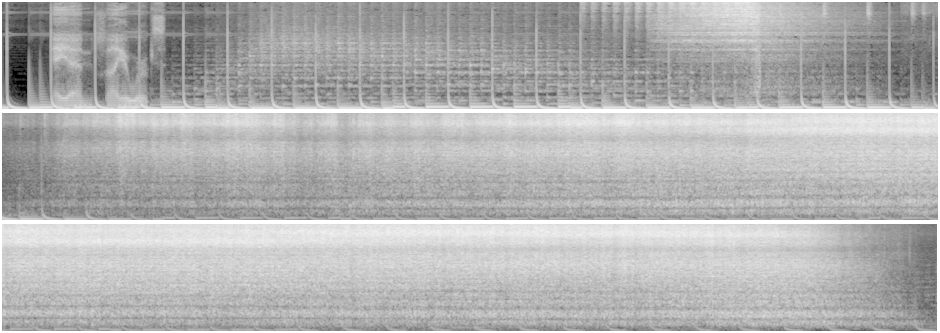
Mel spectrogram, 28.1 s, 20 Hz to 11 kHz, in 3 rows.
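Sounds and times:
firework fountain hissing: 0:06.4 - 0:28.0.

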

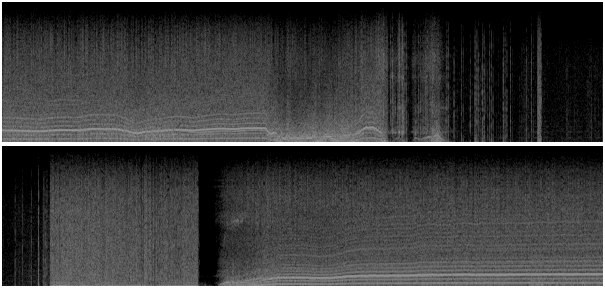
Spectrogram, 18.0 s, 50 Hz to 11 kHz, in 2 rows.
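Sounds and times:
drone motor whine: 0:00.0 - 0:06.7, 0:09.8 - 0:18.0
crackling static with clicks: 0:00.0 - 0:13.0
static hiss: 0:00.0 - 0:18.0
low hum: 0:09.8 - 0:18.0.

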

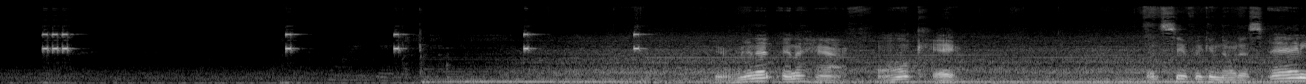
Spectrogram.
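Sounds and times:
microwave keypad beeping: 0:00.4 - 0:00.9, 0:05.1 - 0:05.6, 0:06.2 - 0:06.8
microwave oven humming: 0:03.9 - 0:13.0.

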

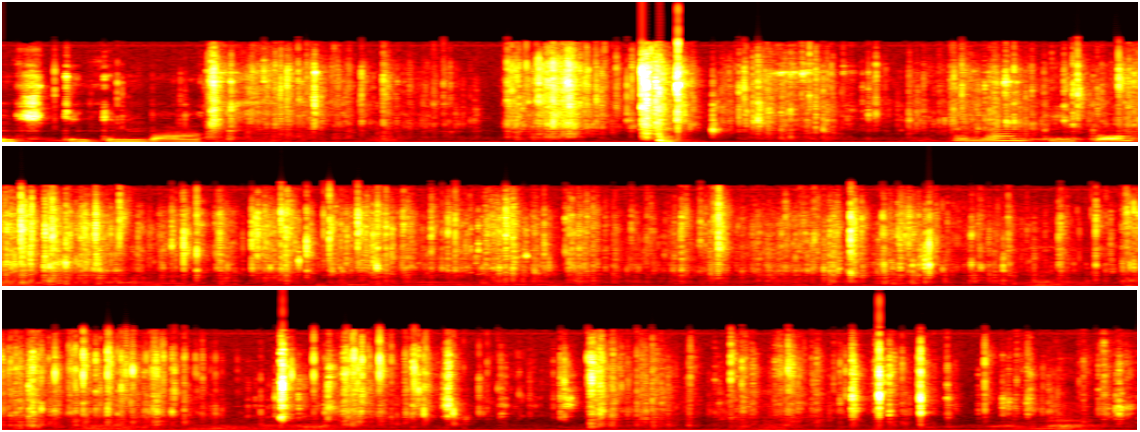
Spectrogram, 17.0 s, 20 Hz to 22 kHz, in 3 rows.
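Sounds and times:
steady low hum: 0:00.0 - 0:17.0
toy packaging crinkling: 0:00.8 - 0:17.0.

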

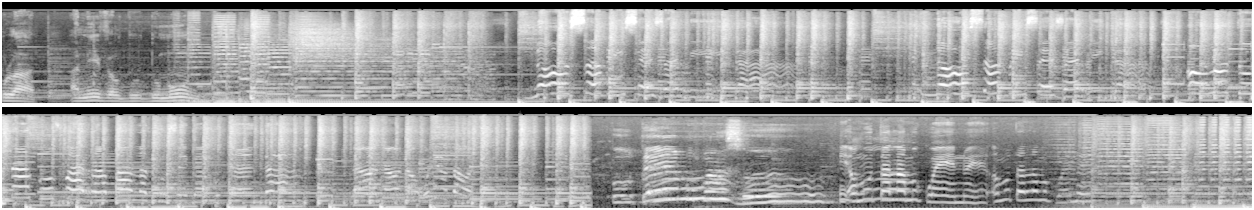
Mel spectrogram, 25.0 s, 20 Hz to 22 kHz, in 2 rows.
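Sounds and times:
band with drums and bass: 0:01.9 - 0:18.4, 0:23.4 - 0:25.0
woman singing with vibrato: 0:05.2 - 0:08.1, 0:09.2 - 0:17.4, 0:18.5 - 0:23.5.

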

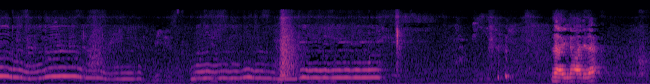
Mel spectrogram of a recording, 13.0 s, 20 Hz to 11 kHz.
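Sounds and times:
person humming a slow tune: 0:00.0 - 0:02.9, 0:03.8 - 0:07.8.

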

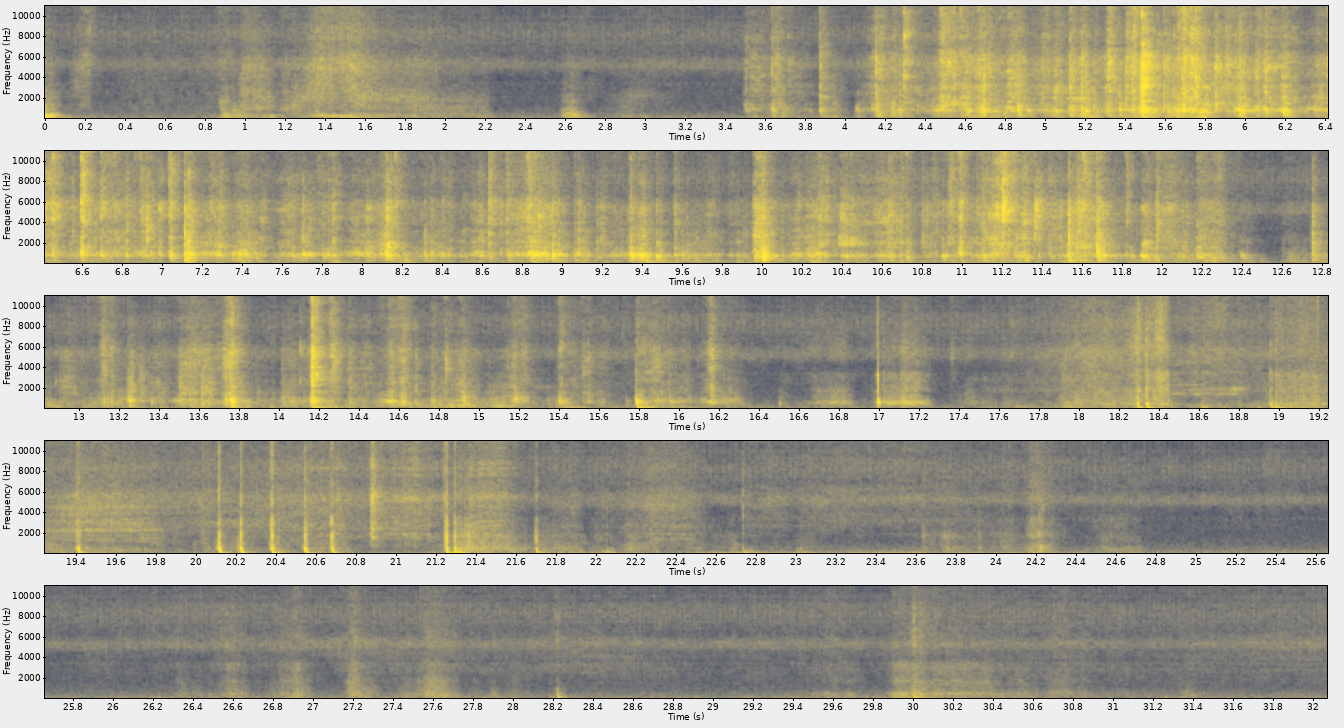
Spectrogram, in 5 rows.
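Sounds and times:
cardboard packaging rustling: 0:03.5 - 0:22.1.

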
